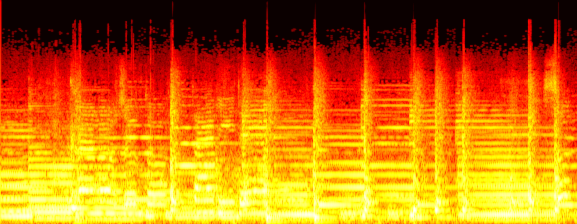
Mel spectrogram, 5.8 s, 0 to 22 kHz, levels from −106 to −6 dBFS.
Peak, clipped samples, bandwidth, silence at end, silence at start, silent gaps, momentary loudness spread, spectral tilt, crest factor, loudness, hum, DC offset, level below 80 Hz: 0 dBFS; under 0.1%; 7.6 kHz; 0 s; 0 s; none; 4 LU; -8.5 dB/octave; 12 dB; -13 LUFS; none; under 0.1%; -34 dBFS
